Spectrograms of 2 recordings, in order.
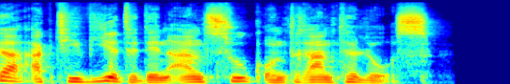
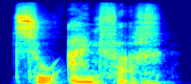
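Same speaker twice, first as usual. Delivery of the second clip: much softer, an inner voice; inner warning; 2 semitones lower, 10 dB quieter than usual. Acted. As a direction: murmur it like a hunch. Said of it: "warnte ihn sein Instinkt".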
